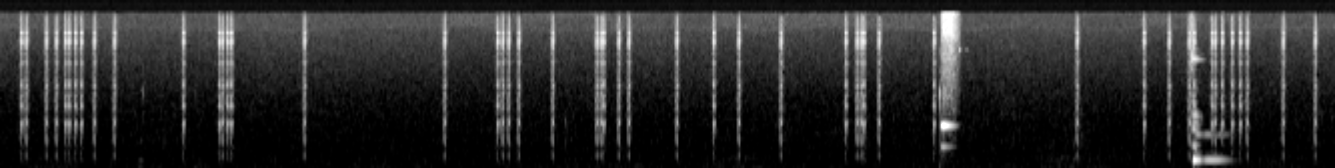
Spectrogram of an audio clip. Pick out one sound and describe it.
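Short electronic menu clicks tick in quick bursts.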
